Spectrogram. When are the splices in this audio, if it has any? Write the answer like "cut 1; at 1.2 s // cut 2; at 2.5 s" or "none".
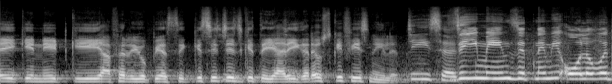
cut 1; at 4.6 s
